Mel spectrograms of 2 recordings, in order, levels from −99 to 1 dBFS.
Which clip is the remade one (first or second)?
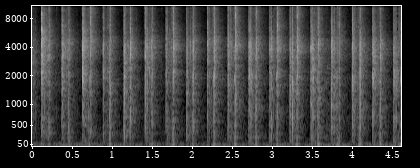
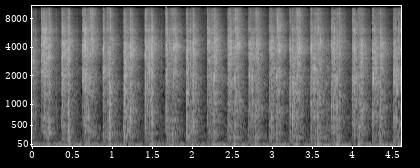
second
